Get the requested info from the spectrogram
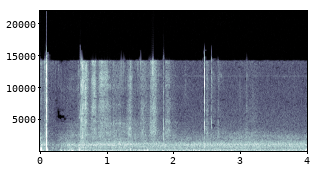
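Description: A football kicked off a tee: one sharp, loud thud of the foot striking the ball right at the start, followed by a few fainter clicks over a steady background hum.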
